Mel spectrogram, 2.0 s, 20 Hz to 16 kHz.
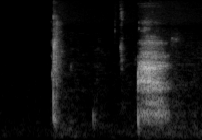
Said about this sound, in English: Excuse me, I need to take a sip. I'm only 6 minutes in, already my voice is hoarse.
